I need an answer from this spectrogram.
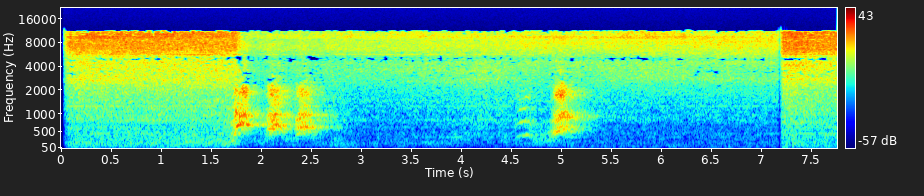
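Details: Golden retriever barking during grooming, disliking the blow drying: a quick burst of three sharp barks, then a single bark a few seconds later, with the loud hiss of a blow dryer at the start and end.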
